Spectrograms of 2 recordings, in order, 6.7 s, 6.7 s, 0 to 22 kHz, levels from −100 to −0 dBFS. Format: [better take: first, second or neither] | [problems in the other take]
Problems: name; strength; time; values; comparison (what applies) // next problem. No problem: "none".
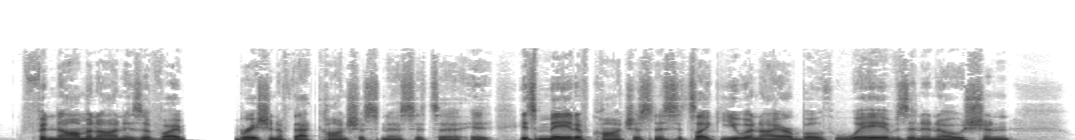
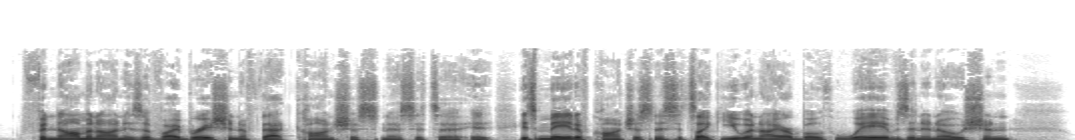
second | audio freezing; at 1 s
